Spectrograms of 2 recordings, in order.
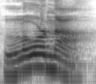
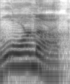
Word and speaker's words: Lorna: Lorna. Just say it like an American. Lorna. Lana. Lorna. Lana. Did I not just fucking say that? Spell it. L-O-R-N-A.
